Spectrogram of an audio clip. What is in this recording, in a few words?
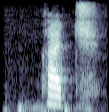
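"кач", Komi, female; kpv audio dict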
